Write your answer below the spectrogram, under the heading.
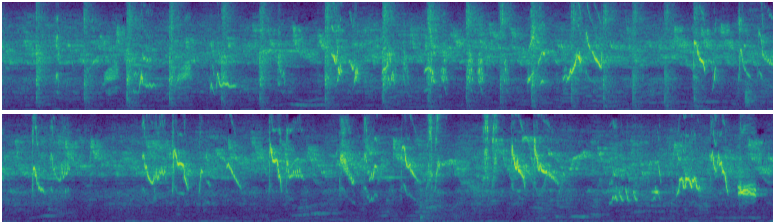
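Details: Mountain white-eye, kept as a cage bird, giving a rough, fast 'ngeriwik' chatter used as therapy to excite and provoke other white-eyes: dense runs of very high, thin chirps and sharp twittered notes, nearly continuous, with brief pauses.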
